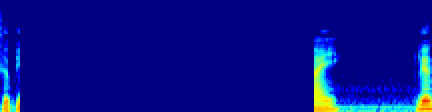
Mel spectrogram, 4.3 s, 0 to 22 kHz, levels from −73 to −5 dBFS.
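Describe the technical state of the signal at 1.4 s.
Audio dropout to silence covers 1.4 s, sitting inside a gap that runs from 0.19 s to 3.13 s. The speech cuts off abruptly just after the start and resumes mid-flow near 3.13 s, leaving about 2.94 s of silence with no room tone at all. The likely cause is a lost input, such as a disconnected device, a failed link or a mute, while recording carried on writing silence, so whatever was spoken during that span is gone.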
